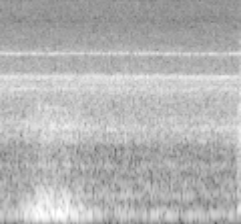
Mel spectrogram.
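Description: Mostly quiet room tone, with one faint, brief low sound about half a second in as the trumpet is brought up to the lips.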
